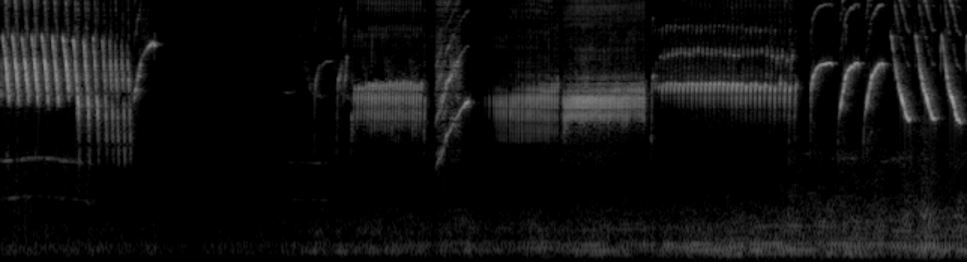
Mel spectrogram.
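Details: A canary, said to be a Gloster canary (Belgian canary), sings high, fast rolling trills and buzzy tours, then a brief pause and rapid repeated sweeping notes, over a faint low hum.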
